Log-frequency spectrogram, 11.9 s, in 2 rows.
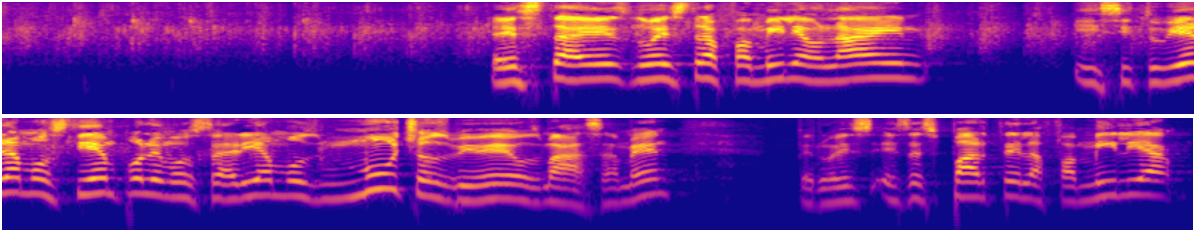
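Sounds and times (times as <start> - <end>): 
loud applause: 0.0 - 7.8
speech: 2.4 - 4.8, 5.4 - 11.8.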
